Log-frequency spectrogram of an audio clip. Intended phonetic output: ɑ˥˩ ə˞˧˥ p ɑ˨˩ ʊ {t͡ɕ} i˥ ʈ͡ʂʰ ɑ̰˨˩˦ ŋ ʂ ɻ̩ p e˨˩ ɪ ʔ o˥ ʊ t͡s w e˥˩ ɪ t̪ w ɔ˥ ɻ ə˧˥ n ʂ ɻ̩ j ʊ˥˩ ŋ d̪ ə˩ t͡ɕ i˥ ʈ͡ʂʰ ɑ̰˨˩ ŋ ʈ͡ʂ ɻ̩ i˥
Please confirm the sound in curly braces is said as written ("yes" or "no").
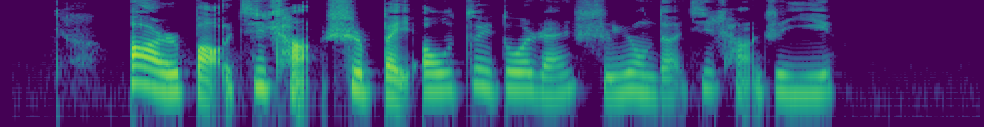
yes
